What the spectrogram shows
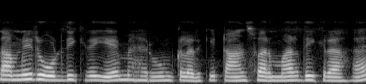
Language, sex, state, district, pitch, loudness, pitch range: Hindi, female, Chhattisgarh, Bilaspur, 190 Hz, -15 LUFS, 180-200 Hz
